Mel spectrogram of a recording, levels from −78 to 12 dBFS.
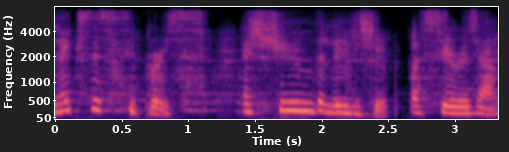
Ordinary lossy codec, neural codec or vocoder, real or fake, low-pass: AAC, 32 kbps; codec, 24 kHz, 1 kbps, SNAC; fake; 7.2 kHz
